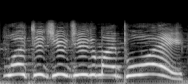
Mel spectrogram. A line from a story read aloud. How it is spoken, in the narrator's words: Grandpa Jack screamed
